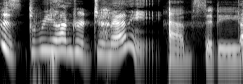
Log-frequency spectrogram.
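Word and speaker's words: ABCDE: And it's pronounced Absidy. Absidy, yep.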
